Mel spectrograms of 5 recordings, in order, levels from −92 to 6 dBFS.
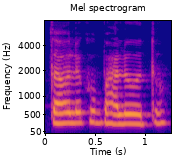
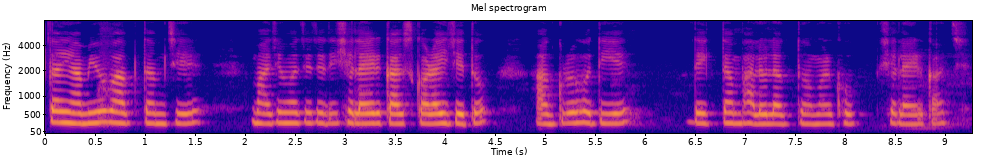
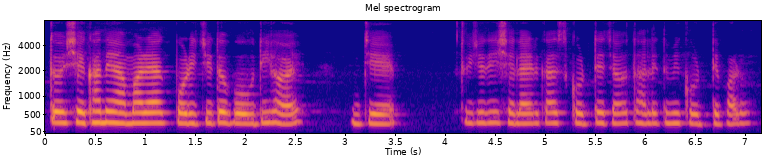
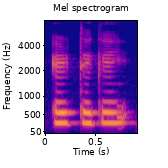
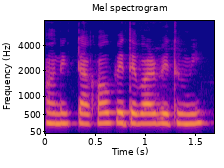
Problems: none marked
